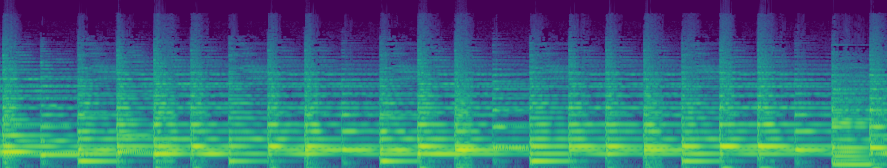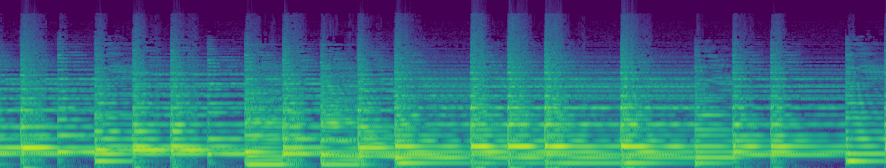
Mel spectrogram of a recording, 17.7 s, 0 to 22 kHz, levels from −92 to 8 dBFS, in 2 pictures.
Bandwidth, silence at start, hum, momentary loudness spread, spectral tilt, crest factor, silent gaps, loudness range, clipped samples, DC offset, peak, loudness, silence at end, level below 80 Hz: 9.6 kHz; 0 s; none; 6 LU; -7 dB/octave; 8 dB; none; 2 LU; 0.9%; 0.5%; 0 dBFS; -9 LUFS; 0 s; -42 dBFS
